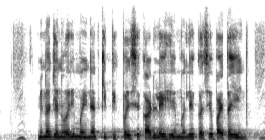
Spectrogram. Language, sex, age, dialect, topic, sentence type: Marathi, male, 18-24, Varhadi, banking, question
